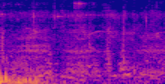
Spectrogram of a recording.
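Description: Footsteps of people walking along a country lane and grass verge, a stroke about every half second. A low rumble fills the first half second, and faint voices sound in the background.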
